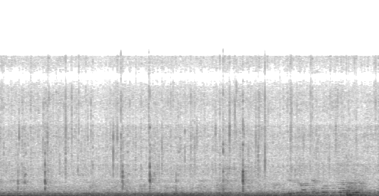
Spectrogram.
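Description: Pork belly and kimchi fried rice sizzling on a hot flat griddle, a steady hiss with scattered light clicks and scrapes of a spatula against the pan.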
